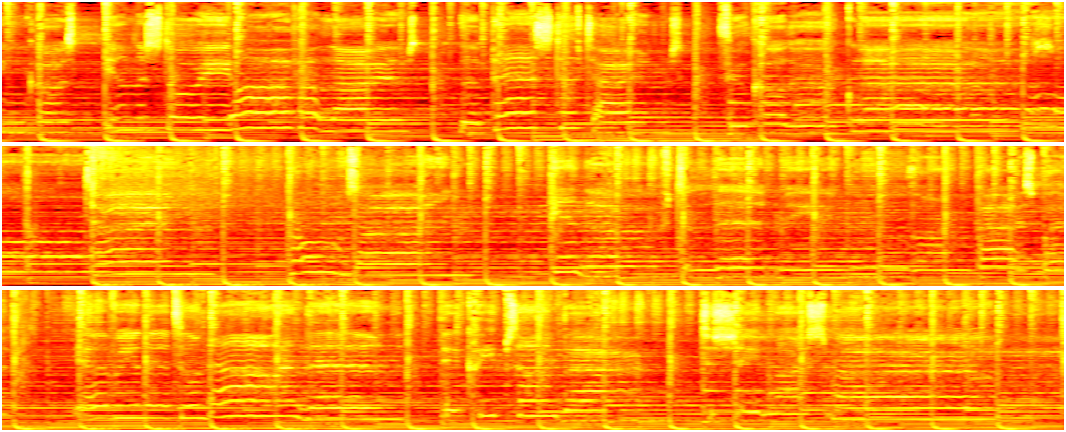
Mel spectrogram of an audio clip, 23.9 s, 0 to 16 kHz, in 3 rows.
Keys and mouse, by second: 0.4-2.4 drag, 2.4 shift+right click, 3.6 g, 5.4-5.7 drag, 5.7-6.7 middle drag, 6.7 click, 7.7 click, 8.9-10.2 middle drag, 10.2 click, 11.9 click, 12.4-15.4 middle drag, 15.4 click, 19.4-21.2 middle drag, 21.2 BackSpace.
